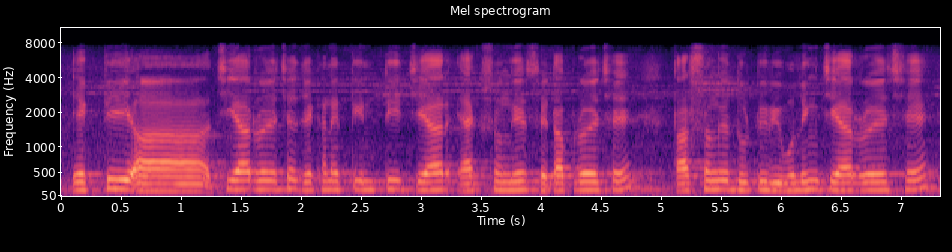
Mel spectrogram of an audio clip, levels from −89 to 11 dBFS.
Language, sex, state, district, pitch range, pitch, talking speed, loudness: Bengali, male, West Bengal, Cooch Behar, 150-170 Hz, 160 Hz, 140 wpm, -16 LUFS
